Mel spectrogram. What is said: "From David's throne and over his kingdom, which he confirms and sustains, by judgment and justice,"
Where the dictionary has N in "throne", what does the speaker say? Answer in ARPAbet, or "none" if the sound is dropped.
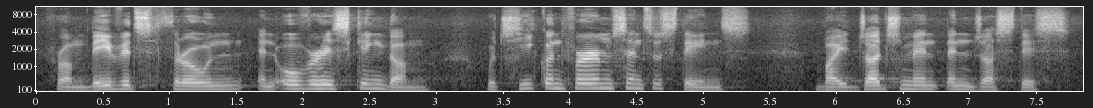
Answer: N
